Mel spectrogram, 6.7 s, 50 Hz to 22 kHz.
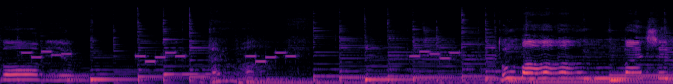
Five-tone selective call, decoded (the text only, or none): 06689 72607 72607 77950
